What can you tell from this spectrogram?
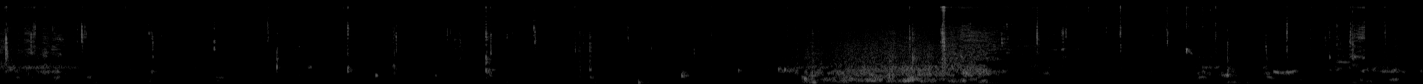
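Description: Quiet eating sounds from a meal of grilled fish and rice taken by hand: scattered small clicks and taps of fingers and a spoon on plates, with chewing. A louder, muffled low stretch comes about eight seconds in.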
